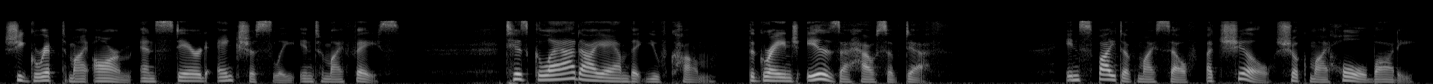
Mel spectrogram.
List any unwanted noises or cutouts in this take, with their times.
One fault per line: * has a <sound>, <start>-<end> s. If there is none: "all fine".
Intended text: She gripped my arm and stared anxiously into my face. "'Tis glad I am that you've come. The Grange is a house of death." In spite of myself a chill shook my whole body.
all fine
